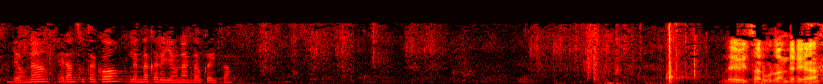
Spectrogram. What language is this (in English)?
Basque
